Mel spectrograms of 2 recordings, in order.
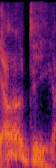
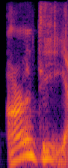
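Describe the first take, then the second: First: Said in the usual way. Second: "Auntie" called high and loud with an R, like "arntie". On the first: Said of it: "I thought there was an R". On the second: Retold or imitated. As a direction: call out "Auntie" putting an R in it. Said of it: "I thought there was an R in the fucking word".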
